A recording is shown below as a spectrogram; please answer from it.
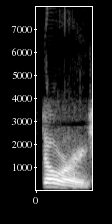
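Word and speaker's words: Storj: I think this is spelled, sounds like storage.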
